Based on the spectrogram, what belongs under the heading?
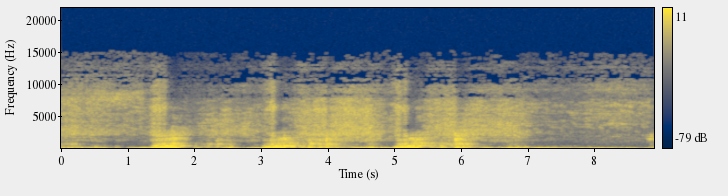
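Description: Ford Focus RS's turbocharged four-cylinder engine, fitted with a 3-inch cat-delete exhaust, revved from idle in three short blips, each rising and dropping back, with burbles and pops from the exhaust. The newly fitted Turbosmart blow-off valve's whoosh is barely heard under the exhaust.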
